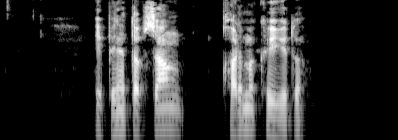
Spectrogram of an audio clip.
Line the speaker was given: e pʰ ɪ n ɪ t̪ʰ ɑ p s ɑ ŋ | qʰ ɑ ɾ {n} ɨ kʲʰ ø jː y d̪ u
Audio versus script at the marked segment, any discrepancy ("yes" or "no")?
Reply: yes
